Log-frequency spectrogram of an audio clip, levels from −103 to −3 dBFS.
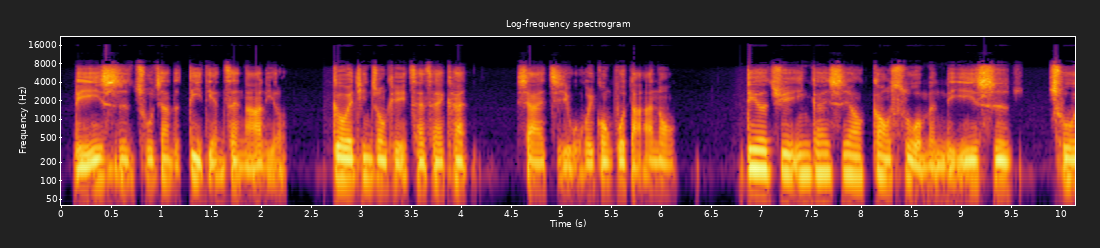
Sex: male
